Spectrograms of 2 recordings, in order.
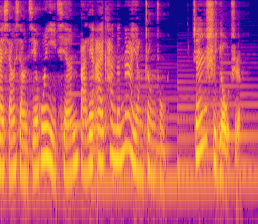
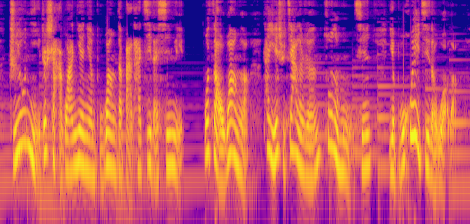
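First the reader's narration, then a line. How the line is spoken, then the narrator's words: Sighing. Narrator (Chinese): 他叹口气道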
